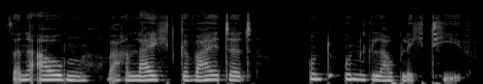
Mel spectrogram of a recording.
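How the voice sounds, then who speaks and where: A woman reading scripted romantic fiction as a narrator in soft, measured storytelling. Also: mid-range voice, steady tone, creaky.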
